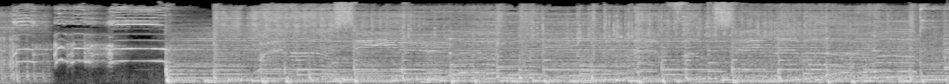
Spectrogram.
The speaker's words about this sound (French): Vous avez peut-être reconnu le générique de l'émission Nu et culotté, une série, on va dire, documentaire dans laquelle deux hommes partent en voyage sans vêtements et sans argent.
